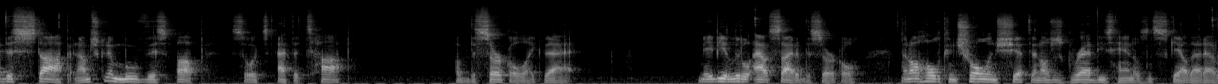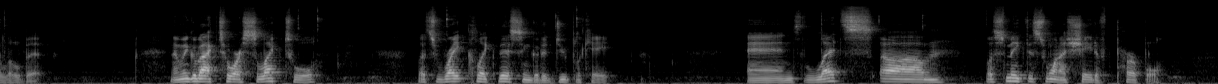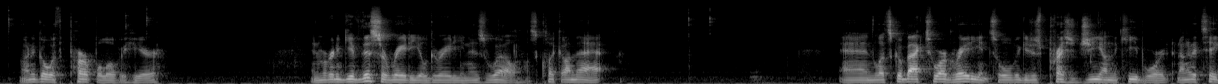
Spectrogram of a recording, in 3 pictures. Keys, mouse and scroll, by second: 0.8-7.9 drag, 9.7-12.5 ctrl+shift+drag, 15.3 click, 16.7 right click, 17.9 click, 21.6-24.8 drag, 25.8 click, 31.5 click, 35.5 g.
